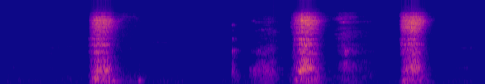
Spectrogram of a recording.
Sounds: Sniff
